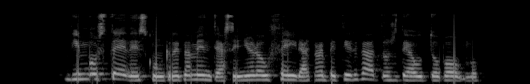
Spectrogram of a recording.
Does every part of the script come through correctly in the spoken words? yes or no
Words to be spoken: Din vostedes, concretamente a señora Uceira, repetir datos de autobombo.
yes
